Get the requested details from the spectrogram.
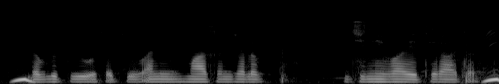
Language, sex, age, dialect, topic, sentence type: Marathi, male, 18-24, Varhadi, banking, statement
